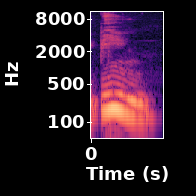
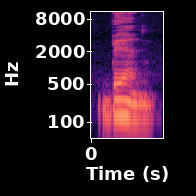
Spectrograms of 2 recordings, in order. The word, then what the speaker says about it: been: which has been and notice my American pronunciation of the word been in Great Britain they say being and that makes sense considering the spelling but in the US we say Ben let's look at some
